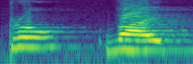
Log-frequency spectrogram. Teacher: two syllables so we stress on the second syllable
